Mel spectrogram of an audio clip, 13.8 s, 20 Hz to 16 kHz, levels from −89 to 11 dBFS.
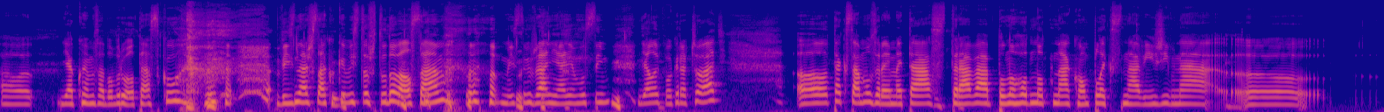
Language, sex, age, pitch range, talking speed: Slovak, female, 20-39, 185-215 Hz, 115 wpm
